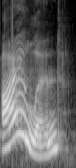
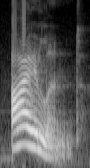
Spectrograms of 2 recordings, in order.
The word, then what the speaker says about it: Island: the English alphabet but in Island the S is silent notice the pronunciation Island the S sound in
